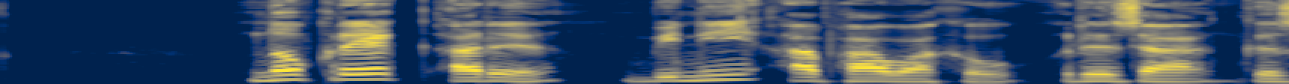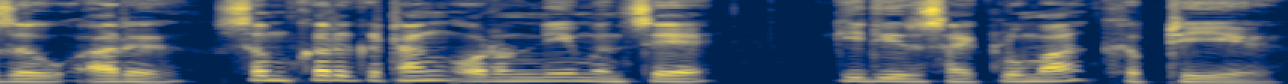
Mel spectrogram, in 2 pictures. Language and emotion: Bodo, neutral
